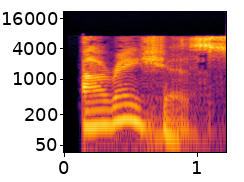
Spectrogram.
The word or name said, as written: araceous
